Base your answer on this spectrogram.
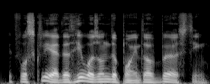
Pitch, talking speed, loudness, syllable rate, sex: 110 Hz, 315 wpm, -17 LUFS, 6.2 syllables/s, male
